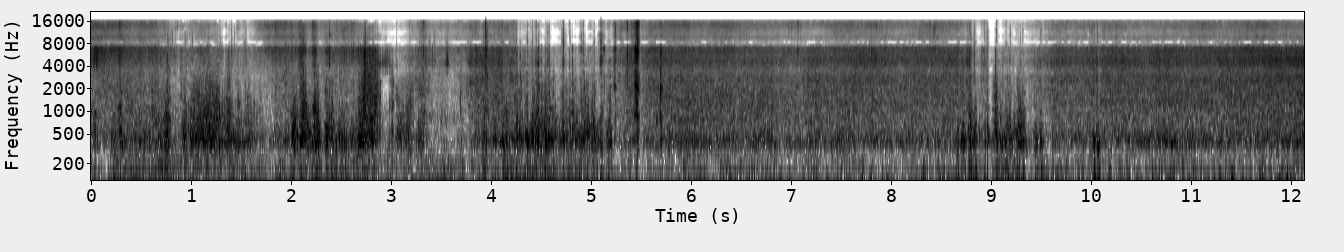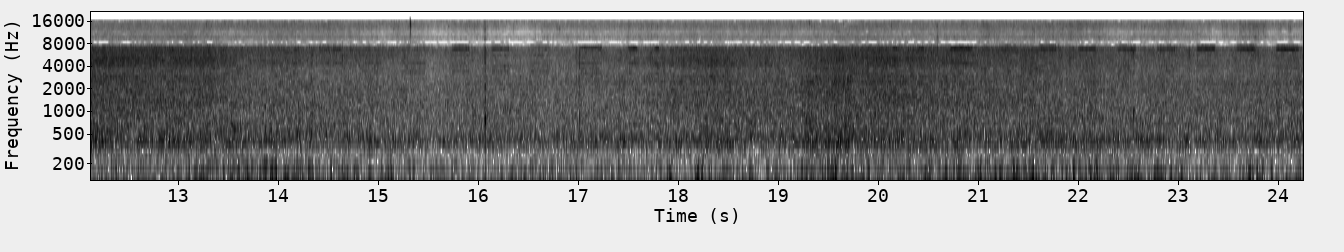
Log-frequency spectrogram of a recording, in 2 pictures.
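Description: Wind rushes loudly past high in the open air, gusting harder at first and then steadying.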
